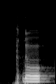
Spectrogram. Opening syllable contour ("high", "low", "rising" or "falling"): high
